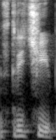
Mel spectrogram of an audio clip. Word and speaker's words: встречи: Ну что, надо тут ударение поставить на встречи, потому что маленьким-то делал там куличи, а сегодня случайные встречи.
